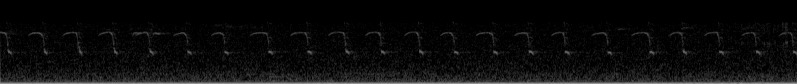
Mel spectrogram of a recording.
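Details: Booted eagle at its nest in Sierra de Guadarrama National Park, Spain, filmed by a nest webcam while the chick is presented to the male: high, sharply down-slurred notes repeated about four times a second over a steady low rumble.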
